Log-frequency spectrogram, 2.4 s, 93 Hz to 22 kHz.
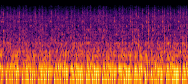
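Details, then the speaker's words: Old Buick V8 ("Bluick") after new distributor cap, coil wire set on top: heavy rapid pounding under loud rough idle, attributed to a bad exhaust manifold gasket; possibly also a bad lifter, unconfirmed; previous misfire and bouncing gone. "Now, and obviously the pounding you hear is all the stuff out of the bad gasket."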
